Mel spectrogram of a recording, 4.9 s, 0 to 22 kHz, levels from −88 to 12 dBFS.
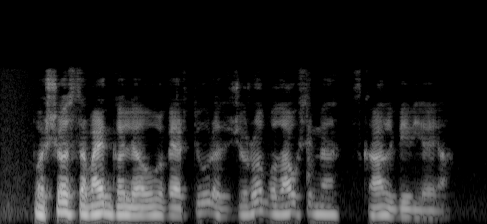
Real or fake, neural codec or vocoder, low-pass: real; none; 7.2 kHz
